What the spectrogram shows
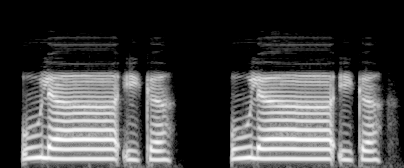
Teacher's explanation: पहले हमजा की अदायगी होगी, उसके बाद डायरेक्ट इस्लाम की अदायगी होगी। लाम के ऊपर खड़ा ज़बर है, मद है, इसको हम लंबा करेंगे, खींच कर पढ़ेंगे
